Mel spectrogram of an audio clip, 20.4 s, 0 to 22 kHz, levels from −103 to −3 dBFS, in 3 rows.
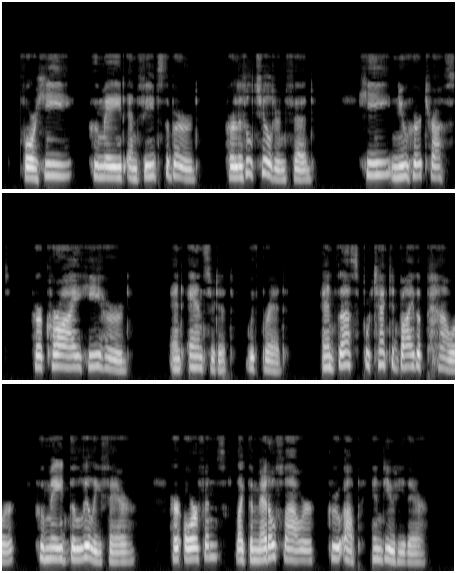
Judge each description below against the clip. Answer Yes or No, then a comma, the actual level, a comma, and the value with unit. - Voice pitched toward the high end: Yes, high, 195 Hz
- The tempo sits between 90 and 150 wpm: Yes, average, 140 wpm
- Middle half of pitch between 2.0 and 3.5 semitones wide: No, average, 4.1 semitones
